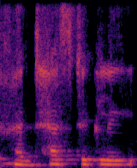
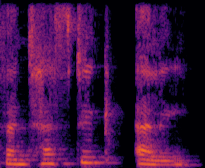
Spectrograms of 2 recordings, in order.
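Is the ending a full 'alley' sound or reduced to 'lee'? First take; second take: reduced; full alley. First: The ending is said as a short 'lee'. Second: The ending is said as a full 'alley'. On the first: The speaker calls it right. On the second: The speaker calls it wrong.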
